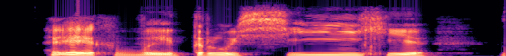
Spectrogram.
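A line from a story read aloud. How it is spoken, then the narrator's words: Laughing. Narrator (Russian): засмеялась Аленка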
